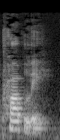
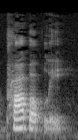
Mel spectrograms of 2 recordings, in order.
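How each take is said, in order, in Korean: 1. 중간 음절을 빼서 단어를 줄입니다. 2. 모든 음절을 완전히 발음합니다. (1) "그냥 줄여서 probably. 중간에 있는 발음 빼버릴 때도 있습니다" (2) "이렇게 다 발음해줄 때도 있고"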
